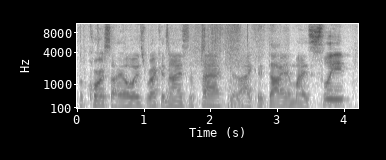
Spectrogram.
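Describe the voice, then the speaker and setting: A man's voice: medium pitch, flat delivery, normal speed, vocal fry, slight background noise. A man in his sixties from California, rambling through a casual home vlog with many fillers and restarts, recorded in his dining room. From California, USA. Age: 60s. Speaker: book vlogger. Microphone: camera mic.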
